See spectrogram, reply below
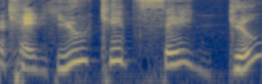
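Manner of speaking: soft, dramatic, undermining, condescending tone. Hosts parodying a children's show, addressing the kids, soft, dramatic, undermining tone. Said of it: "soft, dramatic, slightly, like, undermining tone".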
